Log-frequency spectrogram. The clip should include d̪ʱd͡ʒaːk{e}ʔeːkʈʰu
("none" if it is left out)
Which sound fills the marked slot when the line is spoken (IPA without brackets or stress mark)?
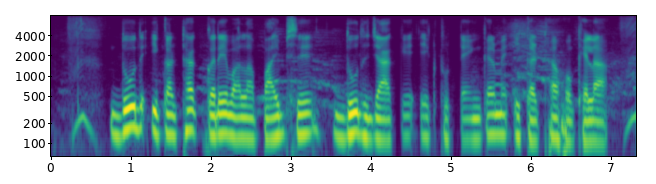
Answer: e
